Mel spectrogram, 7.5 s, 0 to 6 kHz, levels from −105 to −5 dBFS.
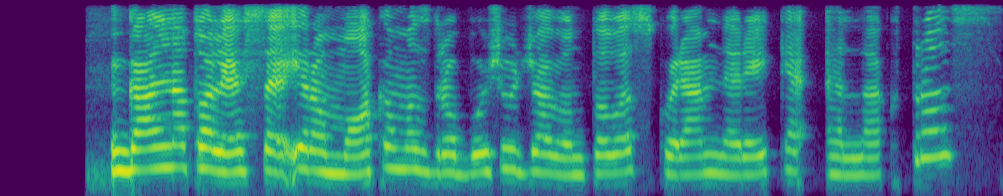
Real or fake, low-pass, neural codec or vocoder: real; 5.4 kHz; none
